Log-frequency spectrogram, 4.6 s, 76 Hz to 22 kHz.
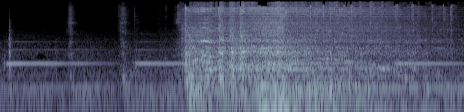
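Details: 1989 BMW E30 325i, warm engine, during an idle control valve test with the ICV unplugged: a quiet hum, then a sudden roar that fades unevenly as it is reluctant to start and hold idle. ICV suspected, not confirmed.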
